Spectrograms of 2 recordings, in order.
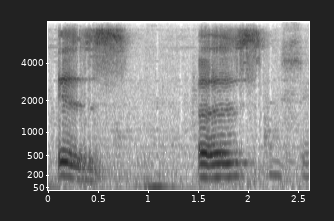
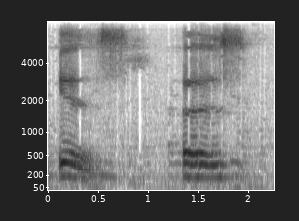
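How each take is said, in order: Both takes have the same delivery.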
